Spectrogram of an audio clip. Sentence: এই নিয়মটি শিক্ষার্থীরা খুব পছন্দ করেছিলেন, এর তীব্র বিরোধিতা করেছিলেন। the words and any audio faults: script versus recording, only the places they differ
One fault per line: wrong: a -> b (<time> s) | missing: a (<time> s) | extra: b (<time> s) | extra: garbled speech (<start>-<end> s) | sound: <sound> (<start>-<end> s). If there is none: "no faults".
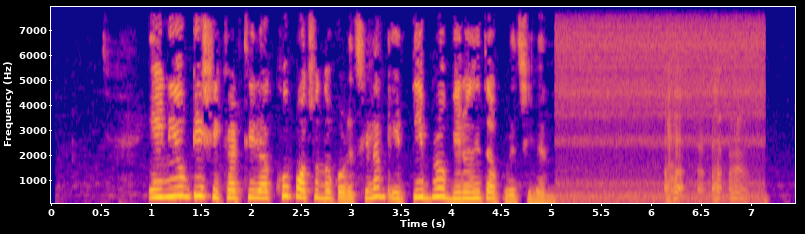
sound: throat clearing (6.1-7.0 s)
